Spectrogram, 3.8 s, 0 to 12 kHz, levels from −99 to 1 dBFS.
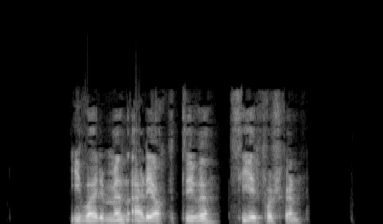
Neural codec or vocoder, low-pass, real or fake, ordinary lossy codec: none; 7.2 kHz; real; AAC, 32 kbps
